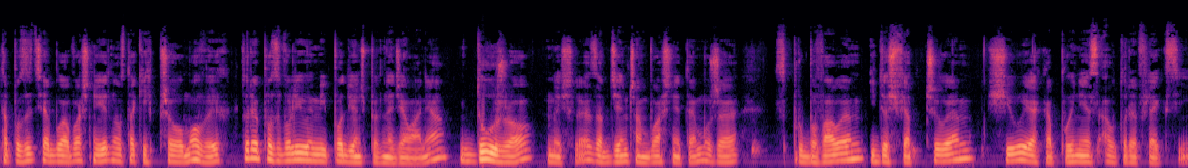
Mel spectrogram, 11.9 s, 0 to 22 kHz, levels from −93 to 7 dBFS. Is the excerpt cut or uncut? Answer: cut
